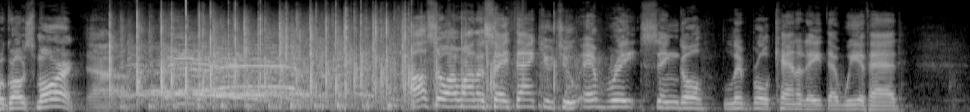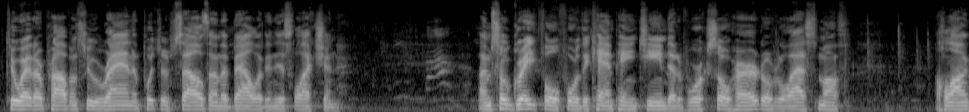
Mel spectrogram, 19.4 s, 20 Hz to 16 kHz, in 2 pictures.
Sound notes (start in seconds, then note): 5.5 cheers and applause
